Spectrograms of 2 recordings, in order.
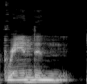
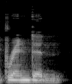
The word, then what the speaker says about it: Brandon: Uh, fun fact: my brother pronounces my name Brendan, and to this day re- refuses to pronounce it Brandon.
